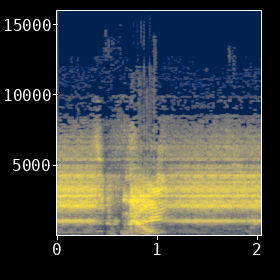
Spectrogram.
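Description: Zenith Trans-Oceanic H500 tube shortwave radio being tuned between stations: hiss with steady whistling tones from its speaker, and about half a second in a brief warbling squeal falling in pitch as the dial sweeps across a signal.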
